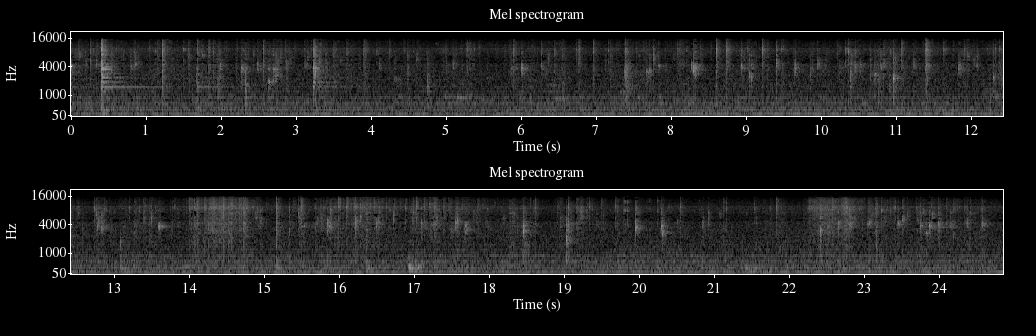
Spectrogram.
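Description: Gram-flour dumplings for kadhi frying in hot oil in an iron kadai, a steady sizzle with frequent small clinks of a slotted spoon against the pan. The sizzling swells twice, about halfway and again near the end, over a low steady hum.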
